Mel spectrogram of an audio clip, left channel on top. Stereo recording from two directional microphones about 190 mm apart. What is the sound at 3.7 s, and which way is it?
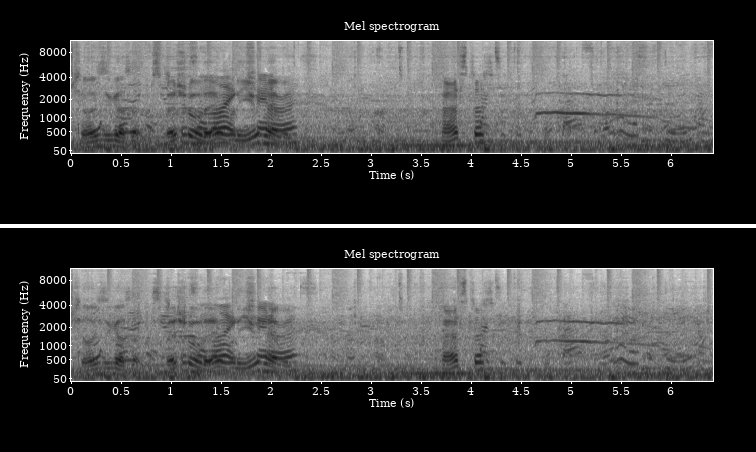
Speech, 45° left (ahead or behind).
